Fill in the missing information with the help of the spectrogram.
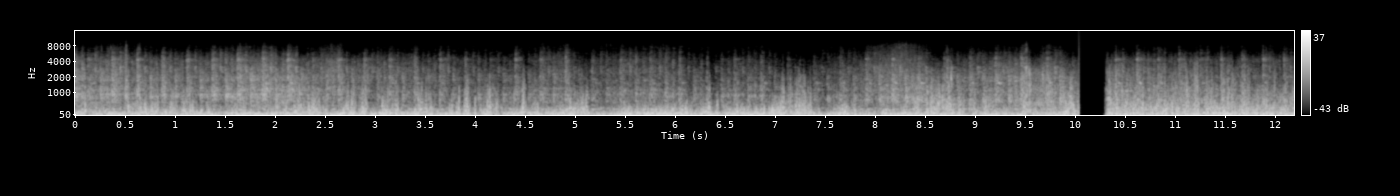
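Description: Strong wind buffeting the microphone over rough, choppy sea water, with a heavy low rumble. It drops out completely for a moment about ten seconds in.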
